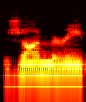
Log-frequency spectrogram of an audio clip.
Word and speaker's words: Jeanne Marie: welcoming Jean Marie and I always say it wrong because you sound it sounds so pretty with your French accent so I'm going to do my fake French accent Jean Marie panel and I have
